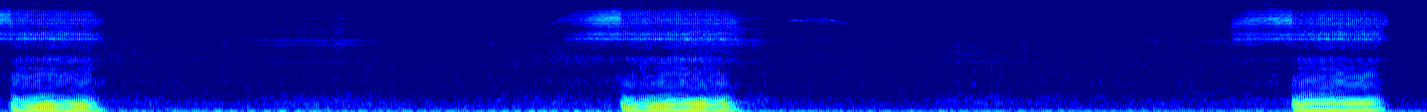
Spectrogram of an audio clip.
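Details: Pet dog asleep on an owner's lap in an odd position, giving three loud buzzing snores about five seconds apart, roughly twelve breaths a minute, quiet between; dog snoring.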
